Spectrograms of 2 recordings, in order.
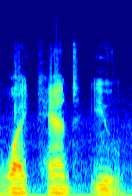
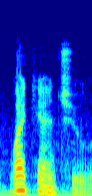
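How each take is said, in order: First: The t and y are pronounced separately. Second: The t and y merge into a ch sound.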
